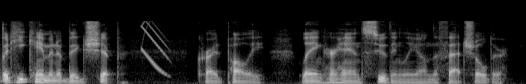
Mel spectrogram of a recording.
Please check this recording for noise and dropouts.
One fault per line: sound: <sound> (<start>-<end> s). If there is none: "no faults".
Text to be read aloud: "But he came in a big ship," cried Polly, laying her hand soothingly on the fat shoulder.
sound: chirp (1.4-1.7 s)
